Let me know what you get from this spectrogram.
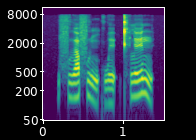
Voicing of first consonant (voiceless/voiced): voiceless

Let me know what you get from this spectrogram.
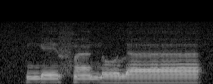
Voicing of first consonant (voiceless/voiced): voiced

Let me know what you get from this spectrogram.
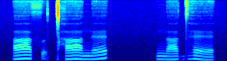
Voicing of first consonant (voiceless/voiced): voiceless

